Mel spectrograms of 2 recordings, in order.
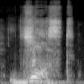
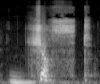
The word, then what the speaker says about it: just: Do you say just, or do you say jest, like I have been saying since I began? The correct pronunciation is just. Just.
